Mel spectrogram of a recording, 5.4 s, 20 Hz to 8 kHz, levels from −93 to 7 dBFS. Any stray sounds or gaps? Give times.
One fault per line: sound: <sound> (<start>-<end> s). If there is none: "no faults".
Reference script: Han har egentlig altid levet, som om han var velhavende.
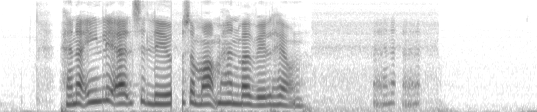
sound: dropout (1.7-1.8 s)
sound: laugh (3.7-4.2 s)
